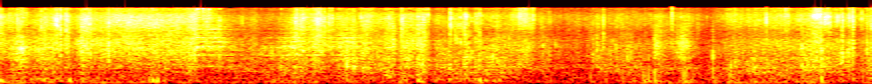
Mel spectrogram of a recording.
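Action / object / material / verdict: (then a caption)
scrape / nylon fabric cosmetic bag / nylon / none. Long nails scratch across a soft, filled black floral nylon toiletry bag and along its zipper area. The result is a steady, bright, crackling rustle with small sharp scrapes and little low end.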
